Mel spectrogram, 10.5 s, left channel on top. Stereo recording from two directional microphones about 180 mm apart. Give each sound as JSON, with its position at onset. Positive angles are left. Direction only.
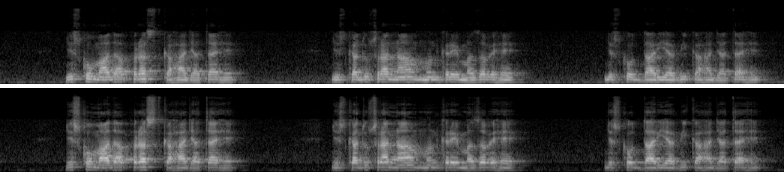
{"t": 0.9, "sound": "speech", "side_deg": -20}
{"t": 4.4, "sound": "speech", "side_deg": -20}
{"t": 8.0, "sound": "speech", "side_deg": -15}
